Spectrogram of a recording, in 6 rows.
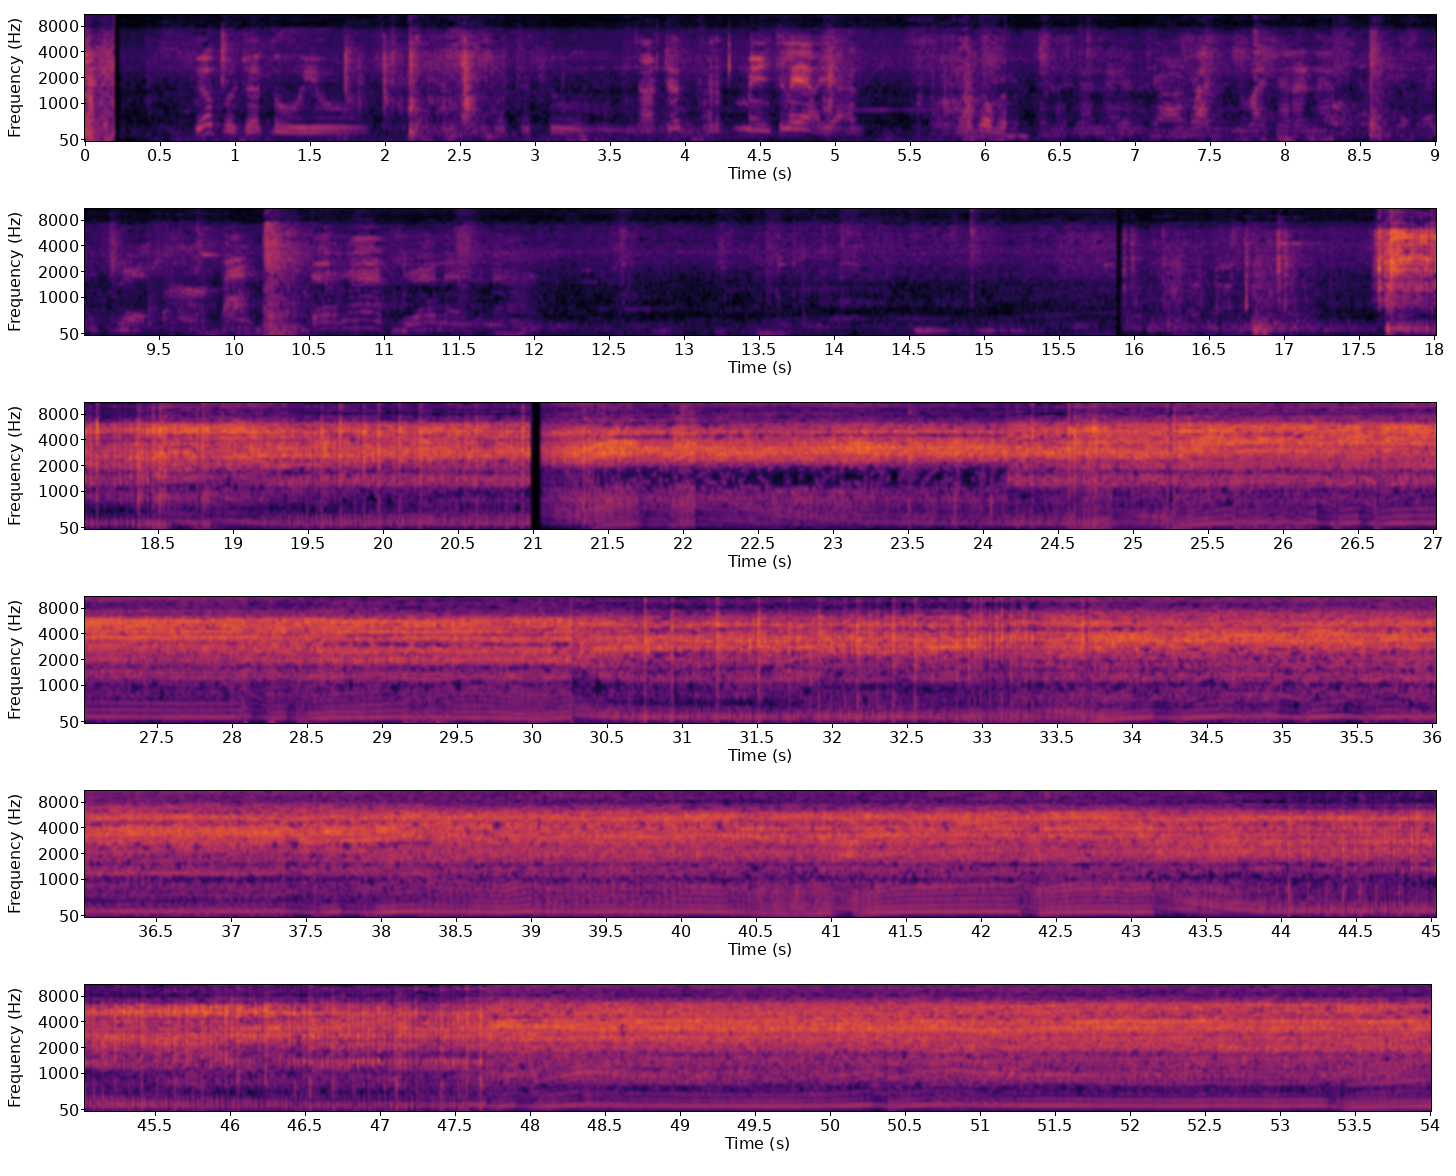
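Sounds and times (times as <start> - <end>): chainsaw cutting wood: 17.6 - 54.0.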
